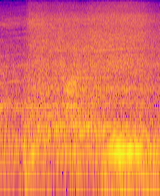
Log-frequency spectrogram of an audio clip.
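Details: Indonesian motorcycle starter motor bench-tested directly on the battery, run only briefly because the small wire heats up: a steady, even electric whir that comes up quickly and spins freely with no catching or grinding. The starter motor is normal.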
